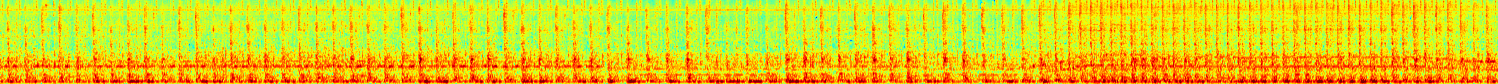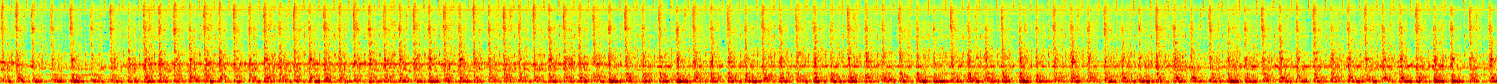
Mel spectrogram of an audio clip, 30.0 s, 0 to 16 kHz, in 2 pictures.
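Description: CNY E900-series computerized embroidery machine stitching at speed: a fast, even needle rhythm under a motor whine that shifts pitch several times as the design runs. The needle is grazing the worn presser foot, which the repairer says makes the machine give off a noise.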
